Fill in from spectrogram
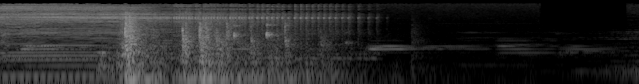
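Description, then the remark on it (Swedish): A few metallic clicks and clunks of a lock being unlocked, followed by a drawn-out, low creak as a door slowly swings open outward, fading toward the end. “Du hör ett lås så här, låses upp. Och långsamt öppnas dörren utåt.”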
